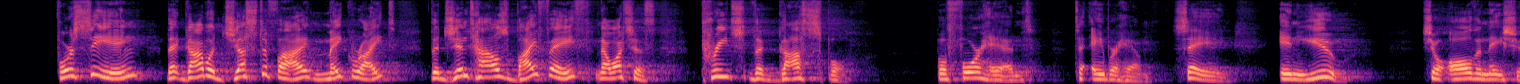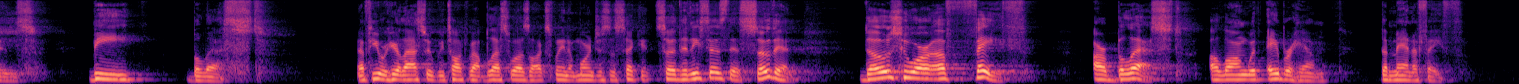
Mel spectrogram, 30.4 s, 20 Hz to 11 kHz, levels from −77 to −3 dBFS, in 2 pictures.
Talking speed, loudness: 140 wpm, -21 LUFS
